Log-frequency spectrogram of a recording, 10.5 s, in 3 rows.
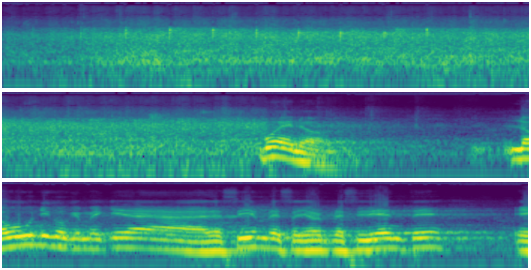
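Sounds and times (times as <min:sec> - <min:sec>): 
audience applause: 0:00.0 - 0:05.8
speech: 0:05.2 - 0:05.8, 0:06.9 - 0:10.5.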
